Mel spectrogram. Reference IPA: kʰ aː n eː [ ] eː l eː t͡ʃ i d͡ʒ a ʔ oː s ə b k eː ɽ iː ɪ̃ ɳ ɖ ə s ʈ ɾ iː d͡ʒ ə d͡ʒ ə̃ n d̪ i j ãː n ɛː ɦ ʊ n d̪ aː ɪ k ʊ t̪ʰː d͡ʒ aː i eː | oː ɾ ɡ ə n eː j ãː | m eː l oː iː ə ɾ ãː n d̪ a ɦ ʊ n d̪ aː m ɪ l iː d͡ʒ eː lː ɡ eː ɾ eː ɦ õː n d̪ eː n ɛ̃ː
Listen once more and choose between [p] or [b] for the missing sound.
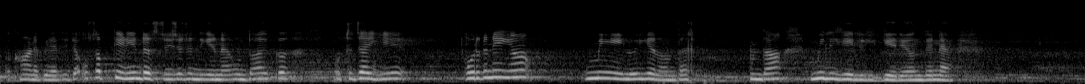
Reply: p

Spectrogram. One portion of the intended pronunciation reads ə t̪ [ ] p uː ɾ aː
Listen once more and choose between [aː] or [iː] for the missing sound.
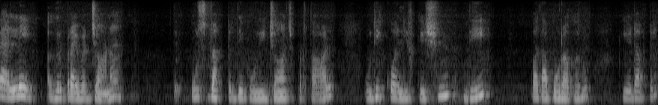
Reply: aː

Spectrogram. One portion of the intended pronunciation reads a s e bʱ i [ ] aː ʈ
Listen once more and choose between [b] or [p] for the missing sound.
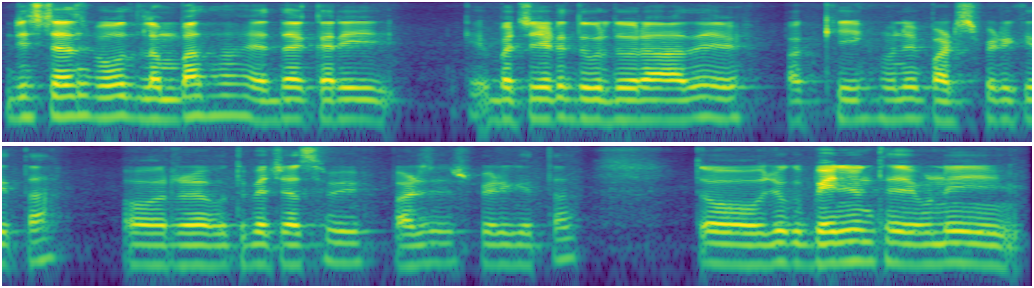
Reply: p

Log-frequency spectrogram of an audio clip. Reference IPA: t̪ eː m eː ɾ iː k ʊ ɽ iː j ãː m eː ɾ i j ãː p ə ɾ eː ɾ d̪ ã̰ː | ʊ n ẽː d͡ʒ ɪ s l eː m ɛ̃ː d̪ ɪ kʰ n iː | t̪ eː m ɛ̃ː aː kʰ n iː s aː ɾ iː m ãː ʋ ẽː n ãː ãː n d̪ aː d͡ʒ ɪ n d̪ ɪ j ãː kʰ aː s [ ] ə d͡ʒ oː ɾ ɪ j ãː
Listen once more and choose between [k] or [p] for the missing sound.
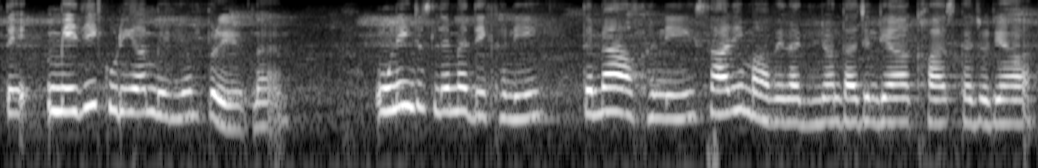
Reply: k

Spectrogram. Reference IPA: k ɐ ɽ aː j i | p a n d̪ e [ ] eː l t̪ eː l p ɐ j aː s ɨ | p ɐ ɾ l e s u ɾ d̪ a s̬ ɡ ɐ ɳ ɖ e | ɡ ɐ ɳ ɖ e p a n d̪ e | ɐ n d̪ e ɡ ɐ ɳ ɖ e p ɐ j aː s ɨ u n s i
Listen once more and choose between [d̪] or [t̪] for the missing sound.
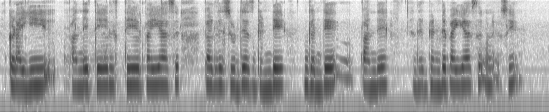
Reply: t̪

